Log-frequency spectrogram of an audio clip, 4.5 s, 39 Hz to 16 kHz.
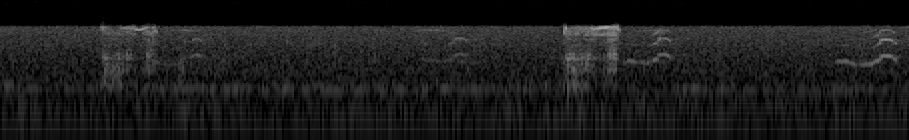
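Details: Young tawny owl at dusk on 21 May 2017, calling as it hears its mother before feeding; two brief rasping hisses roughly two seconds apart, with thin whistled notes of another bird in the background.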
